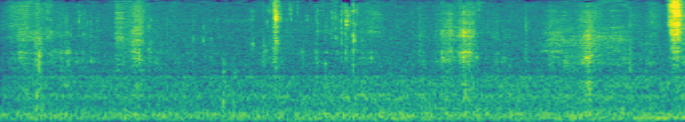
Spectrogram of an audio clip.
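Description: Crunchy biting and chewing of a Sonic bacon ranch queso wrap with a crunchy outside and potato filling, close up, with steady crackling bites and no talking.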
